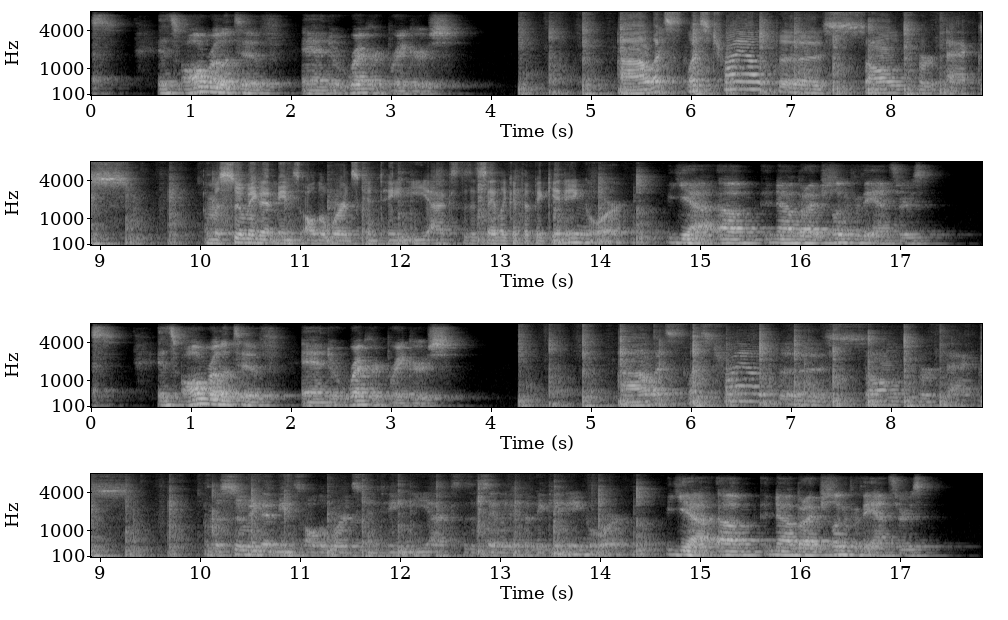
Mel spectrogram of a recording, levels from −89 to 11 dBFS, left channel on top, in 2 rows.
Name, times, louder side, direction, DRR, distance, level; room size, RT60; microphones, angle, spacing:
voice 1, 0.0-3.6 14.7-17.2, right 1 dB, 75° right, -1 dB, 0.9 m, -24 dB
sound 1, 4.3-14.5, right 1 dB, 10° right, 0.5 m, -31 dB
voice 2, 5.3-9.4 10.0-14.3, left 5 dB, 75° left, 7 dB, 0.3 m, -26 dB
2.6 x 2.1 x 3.5 m, 0.78 s
head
